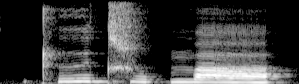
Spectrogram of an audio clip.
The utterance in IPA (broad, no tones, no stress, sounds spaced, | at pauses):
ʈʰ ɨ d ɕ u ʔ m a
